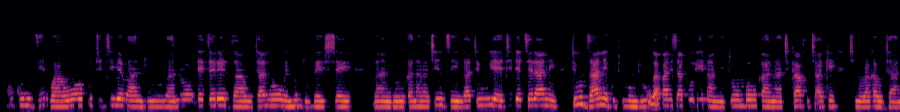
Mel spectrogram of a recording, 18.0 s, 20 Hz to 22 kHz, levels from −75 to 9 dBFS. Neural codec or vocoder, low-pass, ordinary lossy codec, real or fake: none; 7.2 kHz; Opus, 32 kbps; real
